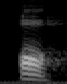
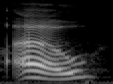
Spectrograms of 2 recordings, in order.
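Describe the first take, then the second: First: The vowel sounds like the vowel in pot. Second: The vowel is unlike the vowel in pot. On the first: The speaker calls it right. "a little like the letter O in the word pot" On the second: The speaker calls it wrong. "It's not O"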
